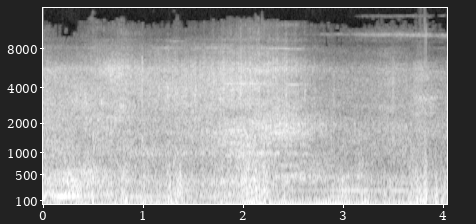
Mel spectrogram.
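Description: A bus engine rumbles past close by.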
